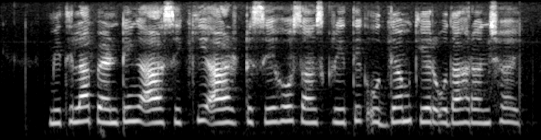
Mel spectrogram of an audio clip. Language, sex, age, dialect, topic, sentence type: Maithili, female, 25-30, Bajjika, banking, statement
